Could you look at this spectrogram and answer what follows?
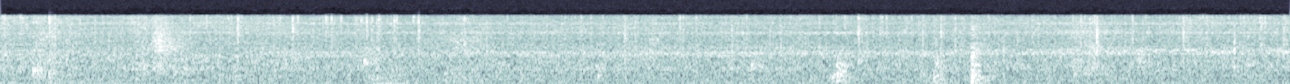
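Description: Omelet sizzling faintly and steadily in a frying pan, with a few light scrapes and taps of a wooden spatula against the pan.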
